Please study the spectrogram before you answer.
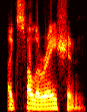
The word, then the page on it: acceleration: American English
